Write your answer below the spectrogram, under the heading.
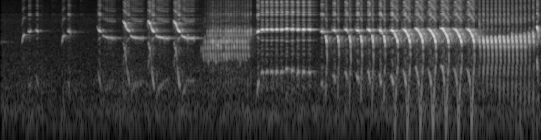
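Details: Young canary singing in response to a loud, vigorous canary: a few spaced high chips, then fast repeated notes, a harsh buzzy burst, a steady high trill and rapidly repeated swooping notes to the end.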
